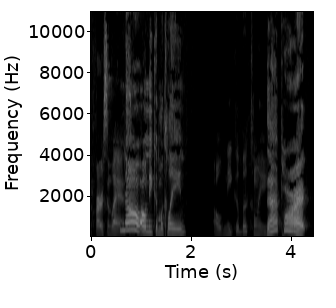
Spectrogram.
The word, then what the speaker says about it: McLean: Even though my dad say McLean and it's not spelled like that, but he from the South. It is what it is. I'm from the South. I wanted to say McLean. Yeah, I say McLean and people like, that's not how it's spelled.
